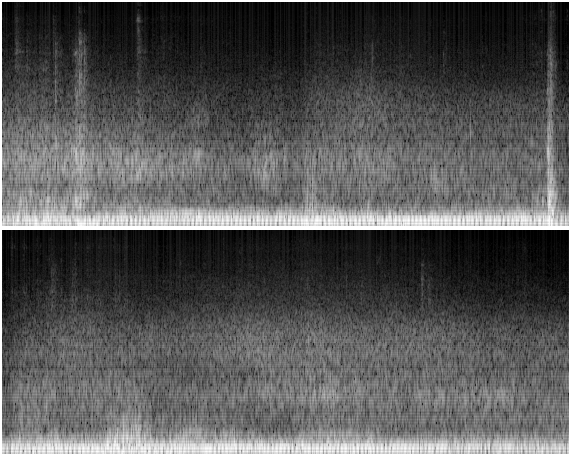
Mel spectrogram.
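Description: A vehicle engine running steadily at a low, even rumble, with scattered light clicks and one sharp click about seven seconds in.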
